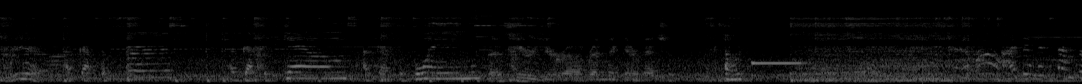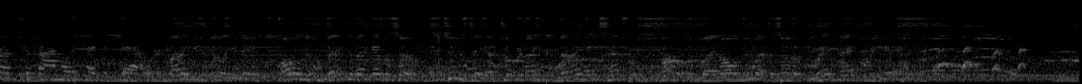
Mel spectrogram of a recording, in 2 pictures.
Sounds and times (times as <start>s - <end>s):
Music: 0.0s - 6.2s, 7.5s - 21.6s.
